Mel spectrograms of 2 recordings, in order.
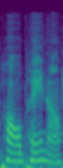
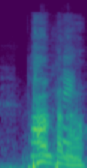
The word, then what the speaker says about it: Pompano: Hey, at least it's not Paul Pano. Oh, well, at least you... No, I still said it wrong. No. What? Pompano. I said Pompano.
